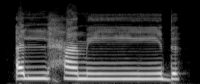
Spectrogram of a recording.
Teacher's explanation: کلمت الحمید میں آخر میں حرف دال پہ رکے تو اس پہ جزم سے رکیں گے، تو یہاں دال کا حکم ہے قلقلہ تو ہم حرف دال کو ہلاتے ہوئے یہ کلمہ کو پڑھیں گے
